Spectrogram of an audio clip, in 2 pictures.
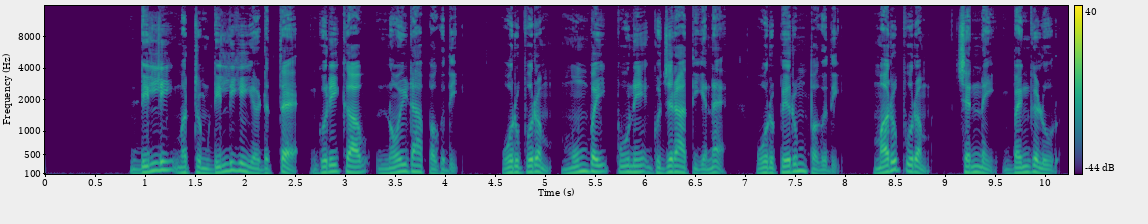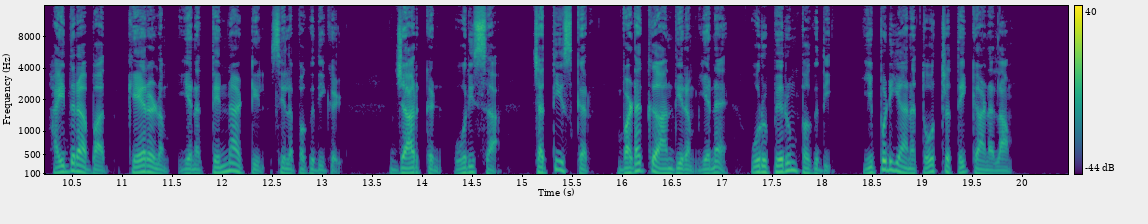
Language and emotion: Tamil, neutral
